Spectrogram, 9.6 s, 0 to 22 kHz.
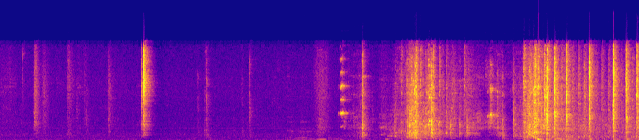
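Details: Tecumseh generator, believed 4000 W with 8 hp engine, long stored, after new feet were fitted: a few light clicks and pulls, then it catches and holds a steady, busy running note without surging; runs well and starts easier now.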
